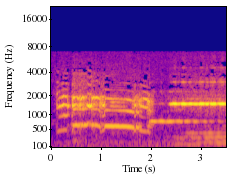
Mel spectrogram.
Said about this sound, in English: Still, whatever doubts and fears he may have taken to bed with him, they are all dispelled by a glorious sunrise that wakes him up with cockcrow.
